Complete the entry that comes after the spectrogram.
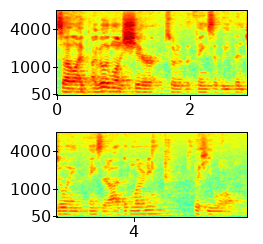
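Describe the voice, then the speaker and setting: Noticeable background noise and audible room echo fill the recording. A man talks over it at a moderate pace. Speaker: fire safety professor. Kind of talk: lecture. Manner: halting, many fillers.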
